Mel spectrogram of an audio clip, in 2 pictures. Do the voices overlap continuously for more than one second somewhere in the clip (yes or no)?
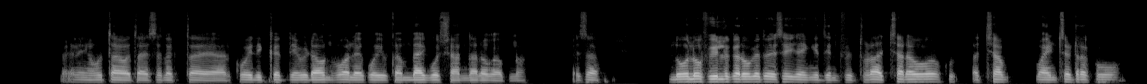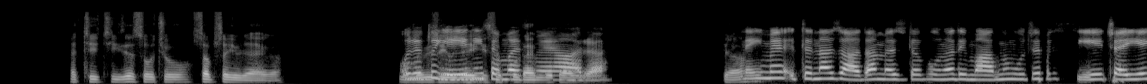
yes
